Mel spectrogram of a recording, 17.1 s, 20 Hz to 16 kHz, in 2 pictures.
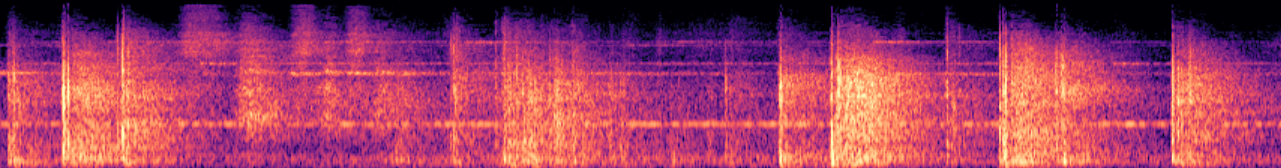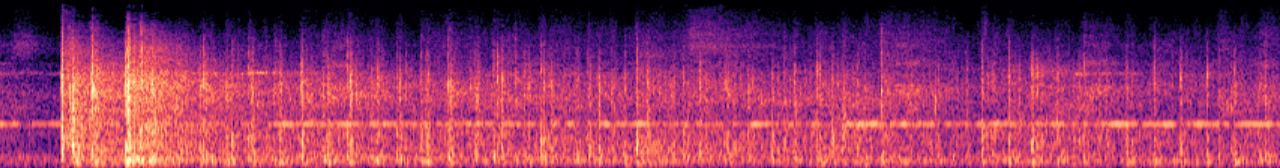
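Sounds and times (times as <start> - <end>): steady high tone: 0.0 - 17.0.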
